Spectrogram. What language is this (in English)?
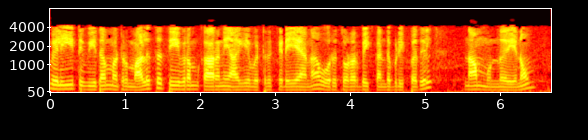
Tamil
